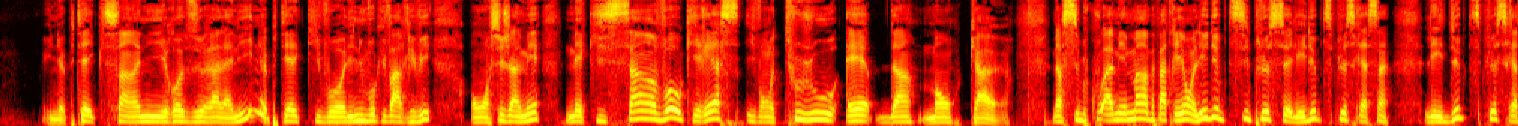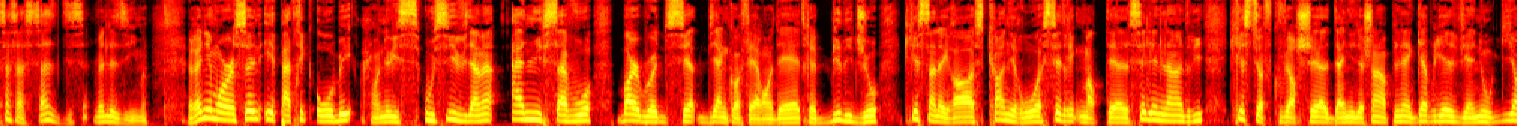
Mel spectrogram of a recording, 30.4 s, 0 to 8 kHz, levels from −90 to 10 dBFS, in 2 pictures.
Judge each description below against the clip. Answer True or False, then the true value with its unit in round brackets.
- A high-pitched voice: False (130 Hz)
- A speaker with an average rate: True (190 wpm)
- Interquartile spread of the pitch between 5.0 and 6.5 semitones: True (5.3 semitones)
